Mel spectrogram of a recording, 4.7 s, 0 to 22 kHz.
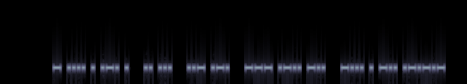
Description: Morse code, heard as a keyed tone, about 52 wpm, 700 Hz. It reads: THERE IS UR OLD BED.
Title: Sentences from Top 500 Words and Abbreviations 50wpm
